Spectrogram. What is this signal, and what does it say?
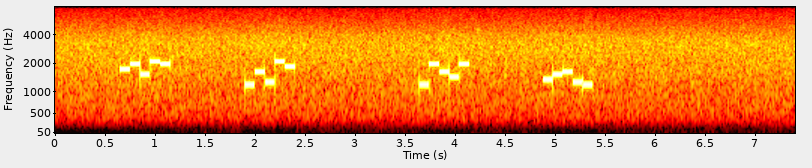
Five-tone selective call (CCIR), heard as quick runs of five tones, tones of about 100 ms, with radio hiss. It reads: 80660 27339 20750 46732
